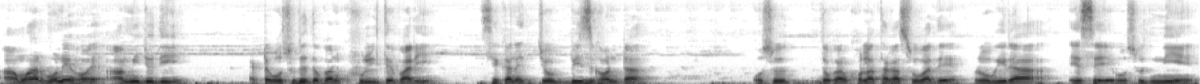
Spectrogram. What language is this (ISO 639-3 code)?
ben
